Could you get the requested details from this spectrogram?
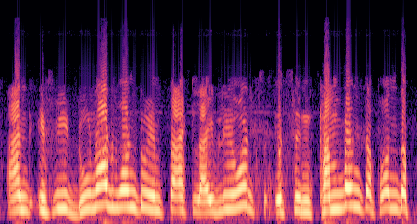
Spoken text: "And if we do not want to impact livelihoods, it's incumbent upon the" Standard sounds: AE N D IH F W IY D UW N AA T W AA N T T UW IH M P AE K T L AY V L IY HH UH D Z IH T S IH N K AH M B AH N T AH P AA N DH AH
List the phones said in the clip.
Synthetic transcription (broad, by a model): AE N D IH F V IY D UW N AA T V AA N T T UW IH M P AE K T L AY V L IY HH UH D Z IH T S IH N K AH M B AH N T AH P AA N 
